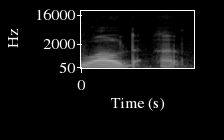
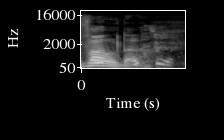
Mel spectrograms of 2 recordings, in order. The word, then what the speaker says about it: Valda: No, I am hunting for one named Waldo. Sorry, that's not how you pronounce that name. I'm hunting for Waldo. No, I am hunting for one named Valda.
